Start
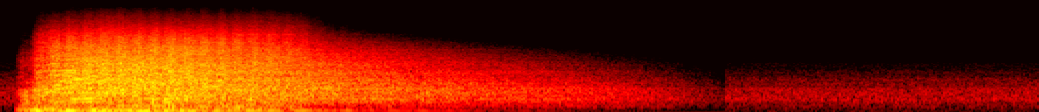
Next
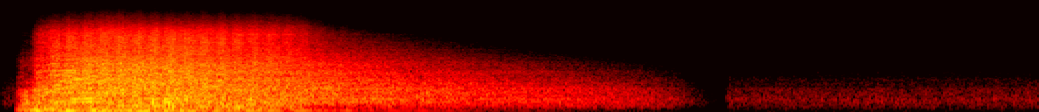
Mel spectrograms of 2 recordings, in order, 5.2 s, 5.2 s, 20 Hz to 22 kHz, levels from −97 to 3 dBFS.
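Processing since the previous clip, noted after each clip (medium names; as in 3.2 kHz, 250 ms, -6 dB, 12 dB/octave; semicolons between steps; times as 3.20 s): expander -57 dBFS; ten-band graphic EQ 125 Hz +5 dB, 250 Hz +8 dB, 4 kHz -4 dB, 8 kHz +9 dB; trim -6.5 dB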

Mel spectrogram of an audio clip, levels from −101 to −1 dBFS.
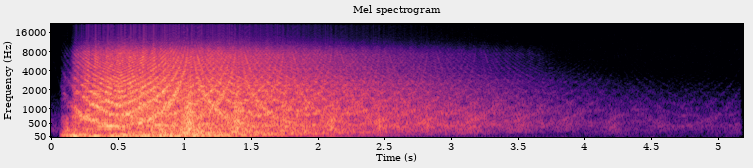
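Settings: phaser 0.95 Hz, delay 2.7 ms, feedback 69%; frequency-shifting echo 360 ms, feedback 47%, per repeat +37 Hz, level -5 dB; trim +8 dB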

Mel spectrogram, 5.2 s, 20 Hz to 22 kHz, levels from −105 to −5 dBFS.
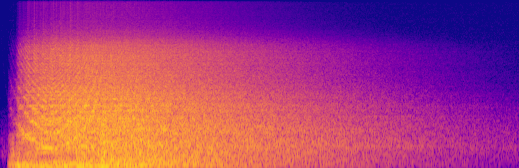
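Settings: plate-style reverb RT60 4.3 s, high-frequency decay 0.85×, DRR -0.5 dB; trim -2.5 dB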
